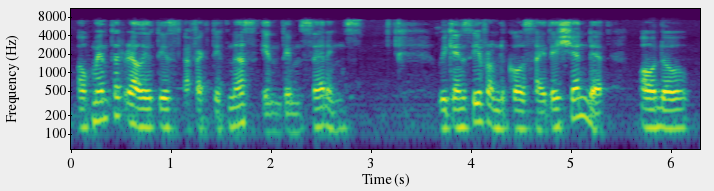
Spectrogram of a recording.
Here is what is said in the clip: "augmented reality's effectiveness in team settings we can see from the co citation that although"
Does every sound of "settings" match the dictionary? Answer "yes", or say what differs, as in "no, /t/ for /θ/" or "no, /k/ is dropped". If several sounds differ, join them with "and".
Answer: no, /s/ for /z/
